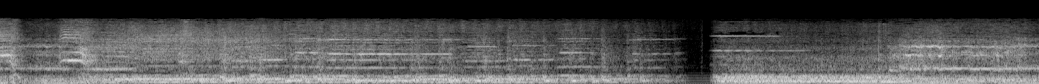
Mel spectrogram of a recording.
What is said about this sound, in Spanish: Sí, me vi obligado a frenar bruscamente. Hice a fondo el freno y el lujoso Rolls Royce patinó peligrosamente por la carretera envuelta en la niebla.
